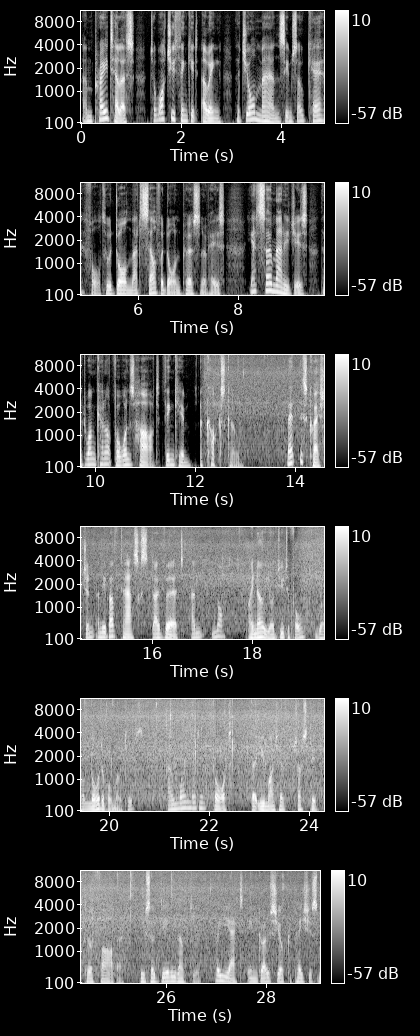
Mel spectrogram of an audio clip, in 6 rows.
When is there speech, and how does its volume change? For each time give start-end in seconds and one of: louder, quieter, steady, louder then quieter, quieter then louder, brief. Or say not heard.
0.0-13.0 steady
13.8-29.0 steady.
